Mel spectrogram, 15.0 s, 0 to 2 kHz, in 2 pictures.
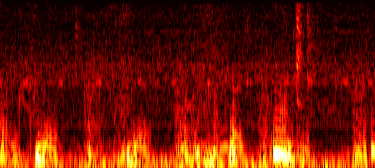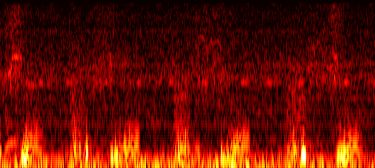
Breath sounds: Inhalation: 0.00-0.55 s, 1.67-2.35 s, 7.06-7.84 s, 8.92-9.43 s, 10.93-11.59 s, 13.17-13.76 s
Exhalation: 0.63-1.18 s, 2.37-3.06 s, 7.89-8.48 s, 9.66-10.44 s, 11.95-12.62 s, 14.25-14.91 s
Wheeze: 7.42-7.84 s
Rhonchi: 0.00-0.55 s, 0.63-1.18 s, 2.37-3.06 s, 5.39-5.90 s, 7.89-8.48 s, 9.66-10.44 s, 11.95-12.62 s, 14.25-14.91 s
Crackles: 8.92-9.43 s, 13.17-13.76 s

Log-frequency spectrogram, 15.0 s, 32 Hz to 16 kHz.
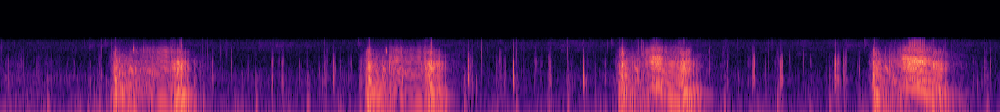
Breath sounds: Inhalation: 1.59-2.56 s, 5.45-6.34 s, 9.26-10.06 s, 13.09-13.95 s
Exhalation: 2.56-3.13 s, 6.36-6.93 s, 10.08-10.68 s, 13.97-14.50 s
Crackles: 1.63-2.52 s, 2.56-3.13 s, 5.45-6.34 s, 6.36-6.93 s, 9.26-10.06 s, 10.08-10.68 s, 13.09-13.95 s, 13.97-14.50 s

